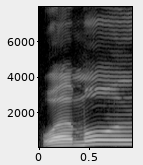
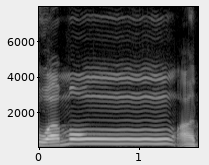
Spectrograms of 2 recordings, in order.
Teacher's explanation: Okey, mulut kita ataupun lidah kita terus pergi pada za selepas kita sebut mim. Nun kita tak pergi dah makhraj nun. Nun hanya pergi pada hidung saja, sifat saja. Sifat gunnah ataupun dengung yang kena panjang kat situ. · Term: hukum ikhfa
